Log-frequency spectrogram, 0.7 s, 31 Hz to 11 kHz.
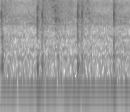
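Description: A gluten-free, dairy-free, yeast-free sandwich loaf, fresh from the oven after 50 minutes of baking, is tapped three times. Each tap gives a soft, slightly hollow thump over a steady low hum. The loaf feels firm and sounds hollow, so it is baked through.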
